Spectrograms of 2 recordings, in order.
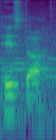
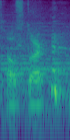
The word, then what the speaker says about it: Helstar: the L is silent. It's HELSTAR. Oh, is that what it is? No, it's HELSTAR.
